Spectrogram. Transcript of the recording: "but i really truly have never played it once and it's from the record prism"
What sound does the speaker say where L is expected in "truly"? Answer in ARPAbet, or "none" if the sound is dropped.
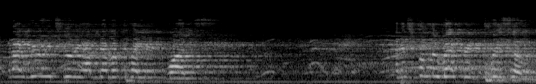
none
